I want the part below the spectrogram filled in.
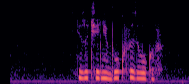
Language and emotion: Russian, neutral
